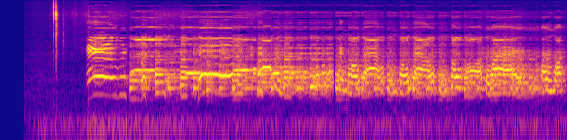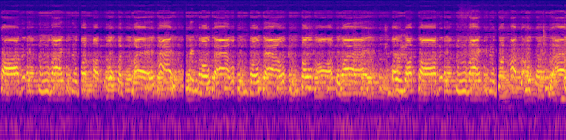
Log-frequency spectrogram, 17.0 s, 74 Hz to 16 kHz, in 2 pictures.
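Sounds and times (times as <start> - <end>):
toy singing through small speaker: 1.3 - 17.0.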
